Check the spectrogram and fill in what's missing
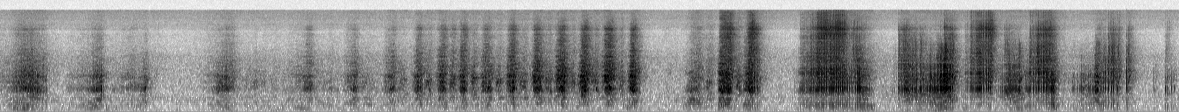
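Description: Long silver nails scratch fast across the fabric of a large pink patterned fabric-covered storage box or ottoman. The result is a dry, raspy scratching in quick, uneven bursts, with brief pauses between runs of strokes. It has a bright, papery edge and little low end.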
